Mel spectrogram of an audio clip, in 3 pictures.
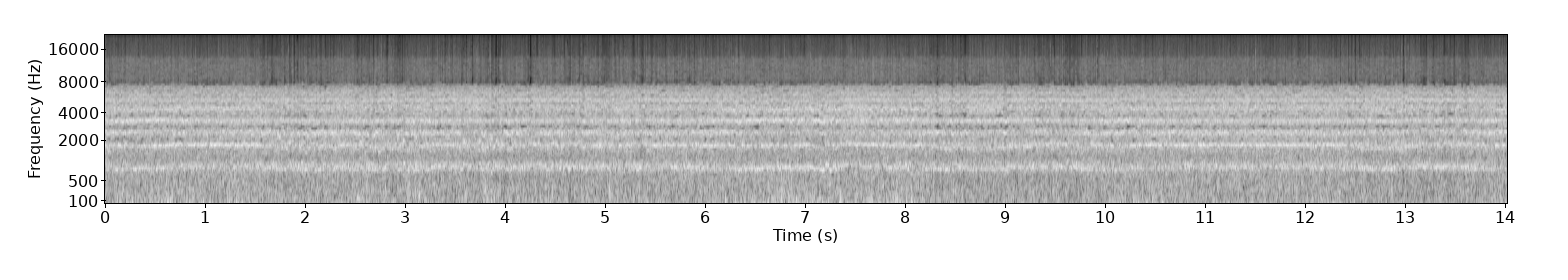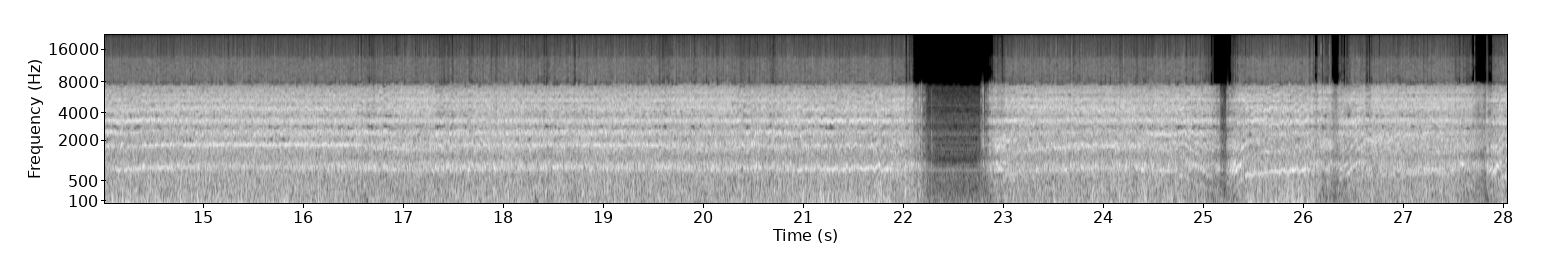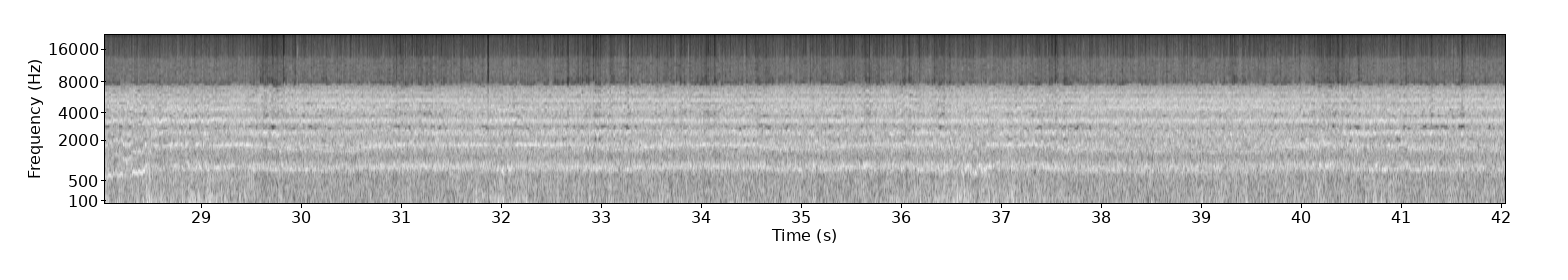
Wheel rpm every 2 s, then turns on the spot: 220, 220, 230, 230, 230, 230, 230, 220, 230, 230, 220, 110, 170, 140, 170, 220, 230, 220, 230, 220, 220.
none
